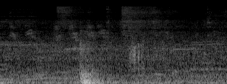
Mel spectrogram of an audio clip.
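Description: A single short, low thump a little before the middle, over steady outdoor background noise with faint voices.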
